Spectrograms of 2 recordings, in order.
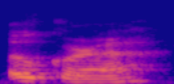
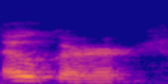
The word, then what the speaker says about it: ochre: I was, I was really trying not to say okra tonight instead of know i don't know ochre. The word is ochre and I always want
